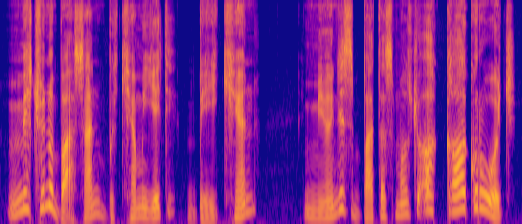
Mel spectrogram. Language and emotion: Kashmiri, disgusted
